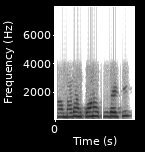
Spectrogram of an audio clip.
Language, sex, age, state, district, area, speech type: Odia, female, 30-45, Odisha, Jajpur, rural, conversation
